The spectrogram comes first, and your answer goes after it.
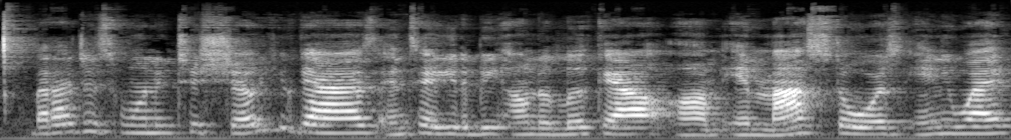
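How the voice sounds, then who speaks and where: A North Carolina accent carries at a moderate pace with fairly even intonation. The room adds an audible echo. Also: woman. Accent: Southern US, North Carolina. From rural North Carolina. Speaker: craft and gift-basket YouTuber. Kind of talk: casual tutorial vlog.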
